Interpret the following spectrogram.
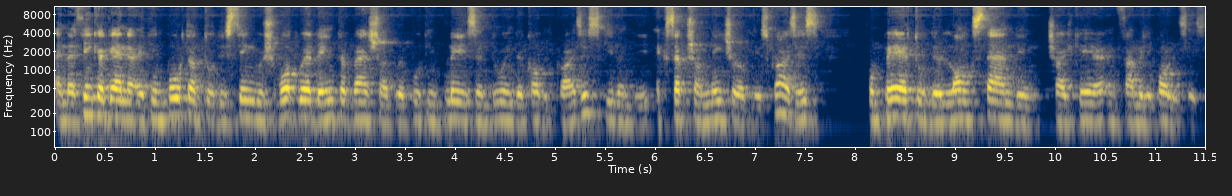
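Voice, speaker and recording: Very fast, flat and monotone speech comes in an Italian accent. The tone is dark, mellow and somewhat breathy. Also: man, fairly high pitch for a man. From Italy. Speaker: international economist, policy director. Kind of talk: panel discussion.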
